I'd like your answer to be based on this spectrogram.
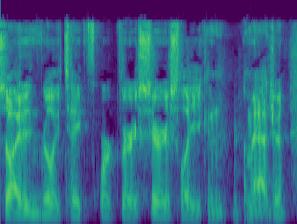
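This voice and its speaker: A man talks at a fairly quick pace in a normal speaking voice with ordinary pitch variation. The sound is dry and close, with no echo. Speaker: sports broadcaster and podcast guest. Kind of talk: interview answer, telling a personal story.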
